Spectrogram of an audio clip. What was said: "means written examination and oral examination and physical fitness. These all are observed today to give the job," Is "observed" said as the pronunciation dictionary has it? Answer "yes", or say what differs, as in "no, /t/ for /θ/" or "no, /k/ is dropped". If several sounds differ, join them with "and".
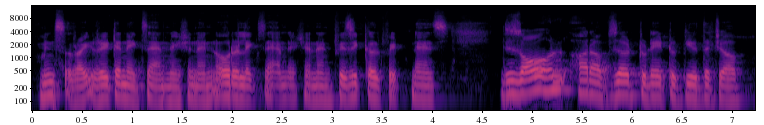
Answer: no, /v/ is dropped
